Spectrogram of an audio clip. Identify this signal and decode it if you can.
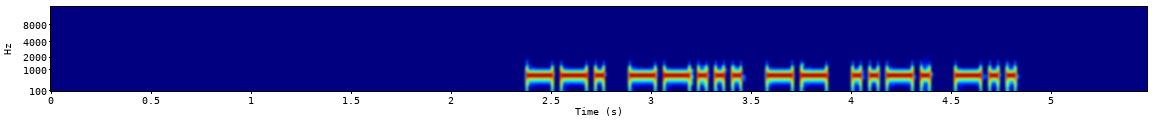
Morse code, heard as a keyed tone, about 28 wpm, 700 Hz. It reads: G7MFD
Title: DXCC-100 Call Signs - 5 Characters - Repeated 3x - 28wpm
